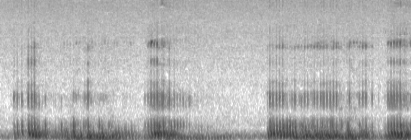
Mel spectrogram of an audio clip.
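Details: Deep rumbling purr of a pet cat, coming in long low waves with a quieter lull near the middle before the throbbing resumes strongly.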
